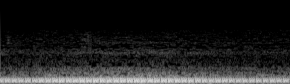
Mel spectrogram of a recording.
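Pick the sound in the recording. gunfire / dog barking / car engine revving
car engine revving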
